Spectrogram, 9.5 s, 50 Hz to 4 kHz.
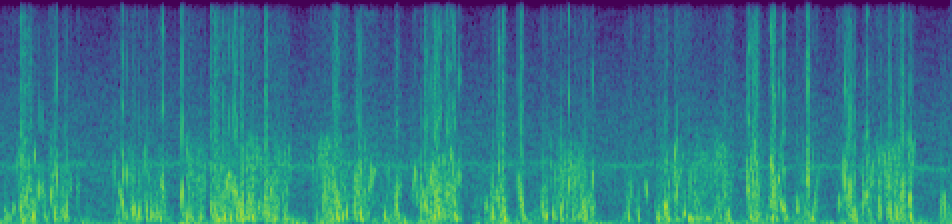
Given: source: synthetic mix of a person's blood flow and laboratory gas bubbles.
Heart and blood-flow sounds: Doppler ultrasound of blood flow; precordium
0.04-0.74 s: bubbles
0.77-0.82 s: bubbles
1.11-1.74 s: bubbles
1.79-2.08 s: bubbles
2.11-2.93 s: bubbles
3.10-4.04 s: bubbles
4.12-4.65 s: bubbles
4.84-5.12 s: bubbles
5.19-5.30 s: bubbles
5.39-5.98 s: bubbles
6.24-6.51 s: bubbles
6.55-7.35 s: bubbles
7.47-7.92 s: bubbles
7.95-8.21 s: bubbles
8.36-9.19 s: bubbles
9.40-9.53 s: bubbles
From the record:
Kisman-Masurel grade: 444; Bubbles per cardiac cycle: continuous sound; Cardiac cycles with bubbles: 100%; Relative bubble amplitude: maximal (0.775 to 0.999); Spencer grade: 4 (maximum detectable bubble signal sounding continuously throughout systole and diastole of every cardiac period, and overriding the amplitude of the normal cardiac signals); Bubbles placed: anywhere in the cardiac cycle

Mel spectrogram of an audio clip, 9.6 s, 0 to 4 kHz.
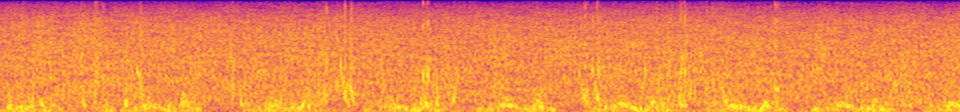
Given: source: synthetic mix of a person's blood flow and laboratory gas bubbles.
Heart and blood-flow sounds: Doppler ultrasound of blood flow; precordium
0.09-0.20 s: bubbles
0.27-0.51 s: bubbles
0.82-0.89 s: bubbles
0.93-1.08 s: bubbles
1.23-1.56 s: bubbles
2.28-2.53 s: bubbles
2.79-2.90 s: bubbles
3.08-3.58 s: bubbles
3.82-3.88 s: bubbles
4.18-4.59 s: bubbles
5.76-6.06 s: bubbles
6.40-7.33 s: bubbles
7.69-7.85 s: bubbles
8.01-8.04 s: bubbles
8.82-9.37 s: bubbles
9.44-9.53 s: bubbles
From the record:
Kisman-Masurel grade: 242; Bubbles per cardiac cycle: several, 3 to 8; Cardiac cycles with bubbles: 100%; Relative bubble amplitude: moderate (0.250 to 0.450); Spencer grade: 3 (all of the cardiac periods contain showers or single bubble signals, but not dominating or overriding the cardiac motion signals); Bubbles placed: anywhere in the cardiac cycle

